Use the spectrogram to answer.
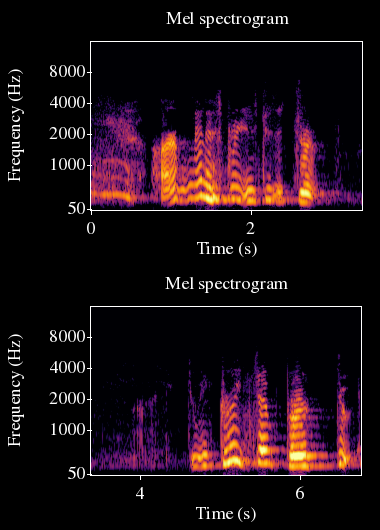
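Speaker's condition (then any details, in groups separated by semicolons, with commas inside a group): Cerebral palsy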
